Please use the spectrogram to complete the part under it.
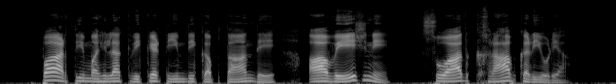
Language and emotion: Dogri, disgusted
